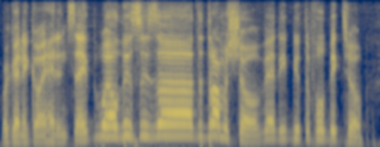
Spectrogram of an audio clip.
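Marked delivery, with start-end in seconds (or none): 1.2-4.8 put-on Kazakh-accented English, pitched up. Adding an emoji in honor of the Triple G fight: Golovkin impression. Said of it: "That's actually a really good impression".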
